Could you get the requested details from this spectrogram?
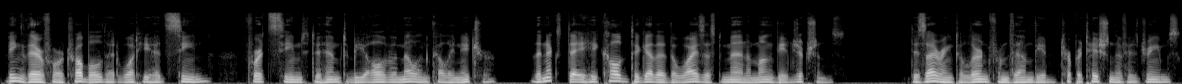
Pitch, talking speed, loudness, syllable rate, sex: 110 Hz, 215 wpm, -19 LUFS, 6.2 syllables/s, male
